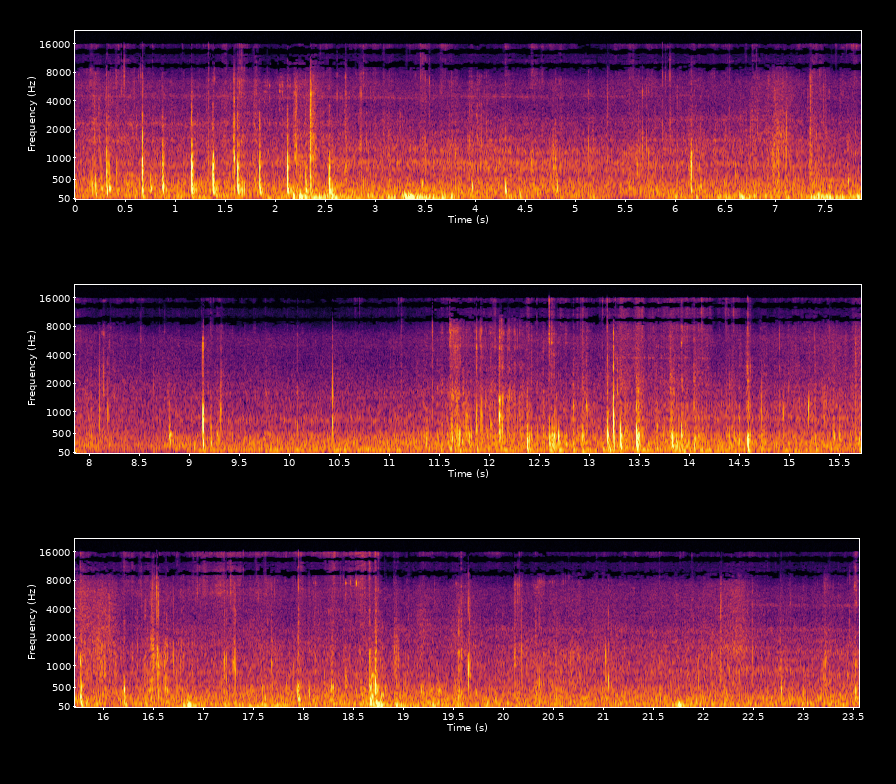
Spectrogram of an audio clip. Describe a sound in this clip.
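Plastic tyres scrape and knock against rock.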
